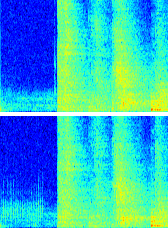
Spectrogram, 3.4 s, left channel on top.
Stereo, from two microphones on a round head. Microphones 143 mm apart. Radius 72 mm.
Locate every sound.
1.1 s footsteps: 30° left (ahead or behind), 2 m; by 3.3 s 25° right (ahead or behind), 1.6 m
